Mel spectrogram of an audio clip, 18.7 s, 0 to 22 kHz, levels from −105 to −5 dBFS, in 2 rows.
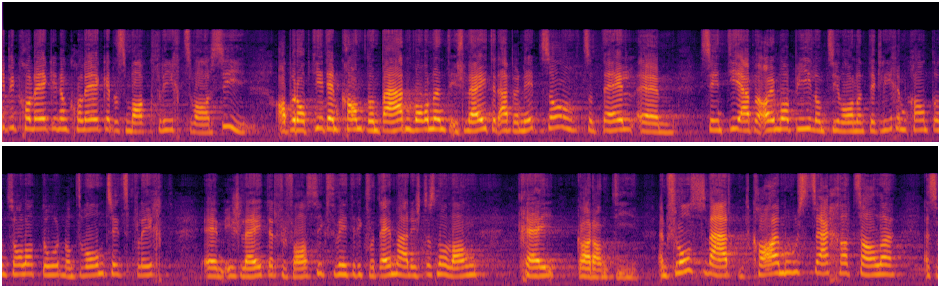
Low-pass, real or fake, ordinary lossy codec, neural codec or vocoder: none; fake; none; vocoder, 22.05 kHz, 80 mel bands, WaveNeXt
